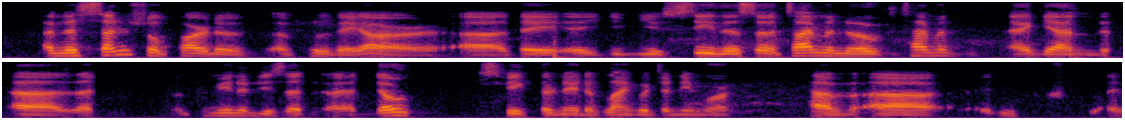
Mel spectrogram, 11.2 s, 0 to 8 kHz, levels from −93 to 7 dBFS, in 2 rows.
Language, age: English, 20-39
